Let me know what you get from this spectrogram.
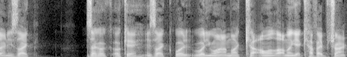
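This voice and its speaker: In an Australian accent, a man speaks at a medium pitch. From Sydney northern beaches, Australia. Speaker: ex-pro skier and podcaster. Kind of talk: casual chat. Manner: animated.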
